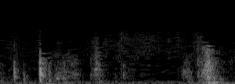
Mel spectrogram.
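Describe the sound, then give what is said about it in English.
Sharp, pounding knocks on a wooden door: a few heavy, irregular thuds spread across the moment, with short gaps between the blows. “someone pounded sharply on the door”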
